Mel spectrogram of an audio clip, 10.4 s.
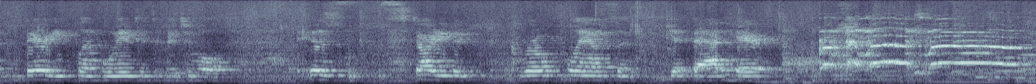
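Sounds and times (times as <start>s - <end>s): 
speech: 0.2s - 2.5s, 3.1s - 8.6s
rooster on an organic farm crowing: 8.0s - 10.3s.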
